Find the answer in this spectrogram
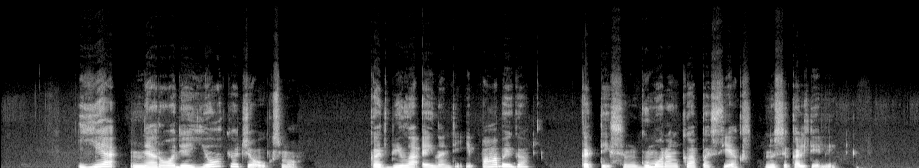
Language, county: Lithuanian, Vilnius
